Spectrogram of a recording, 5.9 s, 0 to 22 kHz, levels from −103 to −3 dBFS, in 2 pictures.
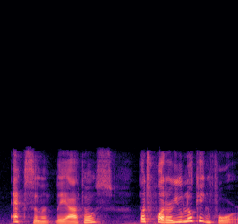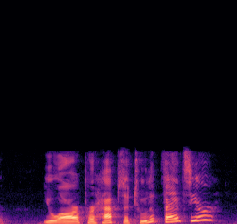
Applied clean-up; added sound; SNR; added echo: none; none; none; none.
